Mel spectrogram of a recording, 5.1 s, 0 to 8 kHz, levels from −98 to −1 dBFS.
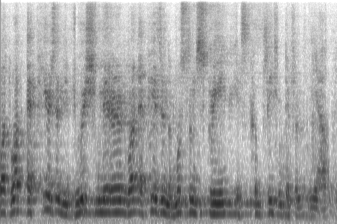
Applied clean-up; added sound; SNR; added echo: neural separator model SepFormer DNS4.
